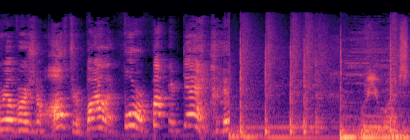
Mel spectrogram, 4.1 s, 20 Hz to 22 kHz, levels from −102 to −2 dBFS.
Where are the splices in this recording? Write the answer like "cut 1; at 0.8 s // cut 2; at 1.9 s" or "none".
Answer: cut 1; at 2.3 s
